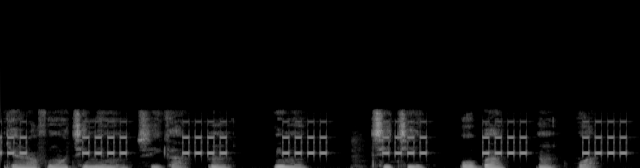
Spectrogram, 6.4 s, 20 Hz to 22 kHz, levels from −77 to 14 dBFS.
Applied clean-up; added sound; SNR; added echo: none; Alarm; 2 dB; none.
